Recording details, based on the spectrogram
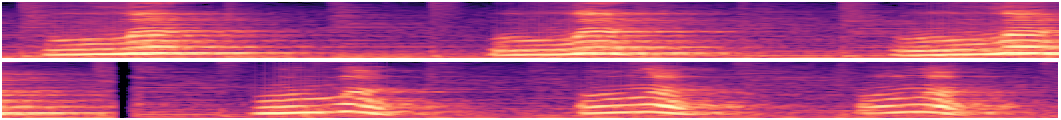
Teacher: звук л є приголосним наш голосочок при його вимові не співає вимовляється він за допомогою язичка який кінчиком торкається верхніх зубиків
